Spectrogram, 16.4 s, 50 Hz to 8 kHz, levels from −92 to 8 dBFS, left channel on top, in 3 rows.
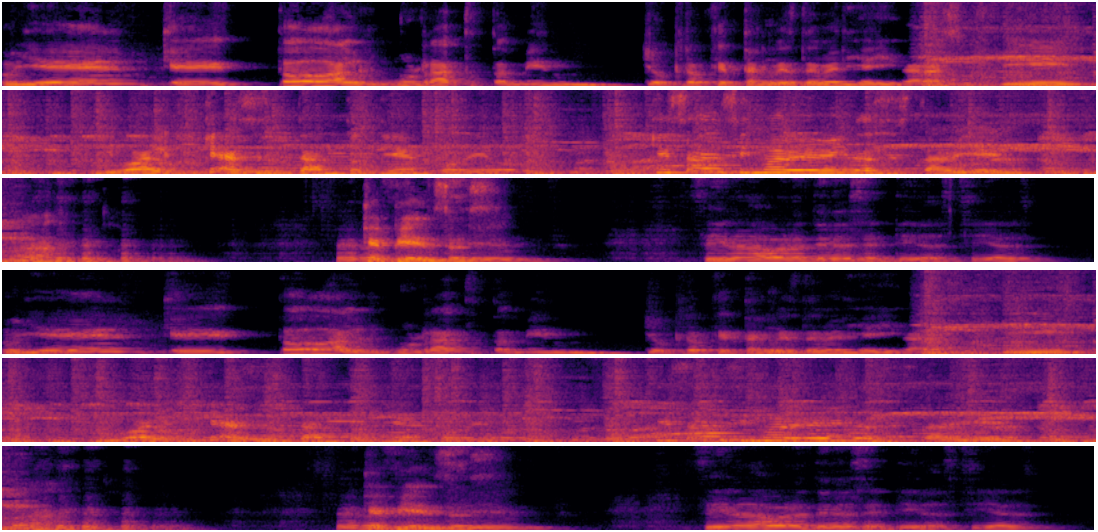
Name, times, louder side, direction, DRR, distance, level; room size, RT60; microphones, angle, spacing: voice 1, 0.0-5.6 5.9-8.4 8.7-10.6 11.0-11.2 12.7-13.3, left 5 dB, 65° left, 0.4 m, -28 dB
voice 2, 3.8-4.3 6.6-6.9 11.1-11.9 12.6-13.6 14.2-16.1, left 1 dB, 35° left, 1.1 m, -33 dB
sound 1, 4.5-11.1, equal, 5° left, 1.3 m, -32 dB
3.2 x 3.1 x 4.6 m
head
